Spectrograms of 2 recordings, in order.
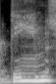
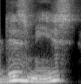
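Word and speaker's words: disme: uh pattern scents and dimes or deemes or dismy uh whichever whichever pronunciation you prefer were coined beginning and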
